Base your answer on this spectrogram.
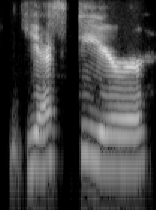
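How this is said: It is said in a grudging, annoying tone. The agreement is meant to irritate. The speaker calls it wrong. "He does it to be annoying"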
